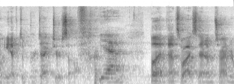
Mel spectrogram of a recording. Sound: chuckles

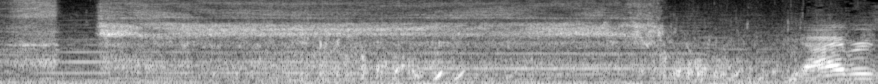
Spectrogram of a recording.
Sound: water bubbling

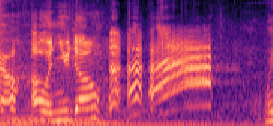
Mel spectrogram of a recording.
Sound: laughs

